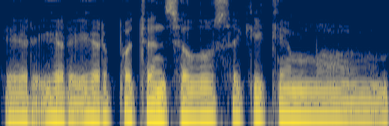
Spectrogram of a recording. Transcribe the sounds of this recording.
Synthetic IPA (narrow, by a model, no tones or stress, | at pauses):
ɪɾɪɾɪrpoːt̪ʲɛnʲsʲɛlˠʊsɐkʲiːkʲɪm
